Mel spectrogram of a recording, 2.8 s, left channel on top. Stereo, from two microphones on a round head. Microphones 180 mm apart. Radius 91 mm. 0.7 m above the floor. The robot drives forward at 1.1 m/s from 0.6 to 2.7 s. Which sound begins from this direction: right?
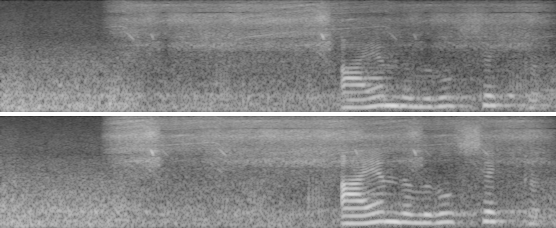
A woman speaking, at 1.7 s.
